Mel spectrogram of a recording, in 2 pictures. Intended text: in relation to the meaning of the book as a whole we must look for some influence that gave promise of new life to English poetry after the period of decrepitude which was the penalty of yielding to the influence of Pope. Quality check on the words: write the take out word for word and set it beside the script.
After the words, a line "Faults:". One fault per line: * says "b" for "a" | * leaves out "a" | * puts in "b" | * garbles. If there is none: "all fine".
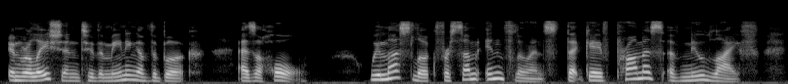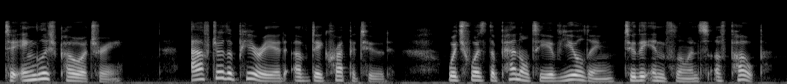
in relation to the meaning of the book as a whole we must look for some influence that gave promise of new life to English poetry after the period of decrepitude which was the penalty of yielding to the influence of Pope.
Faults:
all fine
